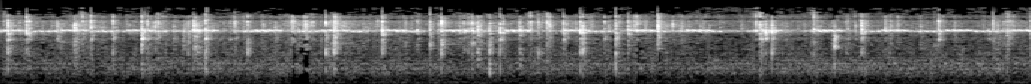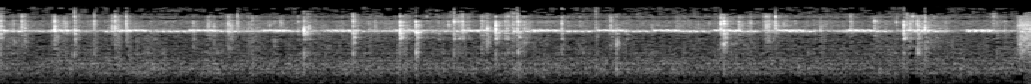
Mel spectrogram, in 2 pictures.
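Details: Crickets in an evening nature ambience by a fireplace: a steady high shrill trill with rapid pulsing runs throughout, over sharp crackles and pops from the burning fire.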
